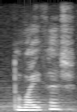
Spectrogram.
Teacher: all you do is turn the intonation up at the end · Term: yes-no question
